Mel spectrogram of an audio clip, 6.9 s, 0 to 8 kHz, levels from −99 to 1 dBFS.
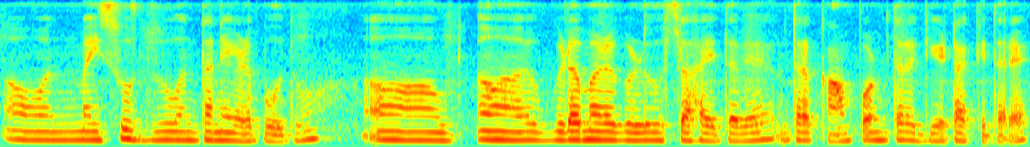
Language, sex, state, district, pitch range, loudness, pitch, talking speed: Kannada, female, Karnataka, Mysore, 155-170 Hz, -19 LUFS, 165 Hz, 150 wpm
